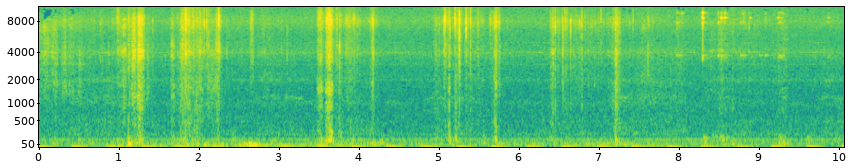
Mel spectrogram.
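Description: A roll of white embossed paper towel is held upright in front of a microphone while fingertips and nails handle and scratch its surface and unroll a sheet. Soft, irregular bursts of dry scratching and crinkling flick up into bright highs over a steady low hum.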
